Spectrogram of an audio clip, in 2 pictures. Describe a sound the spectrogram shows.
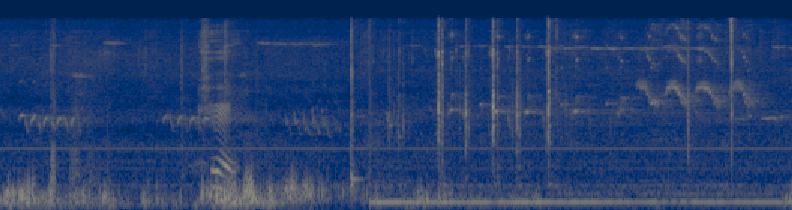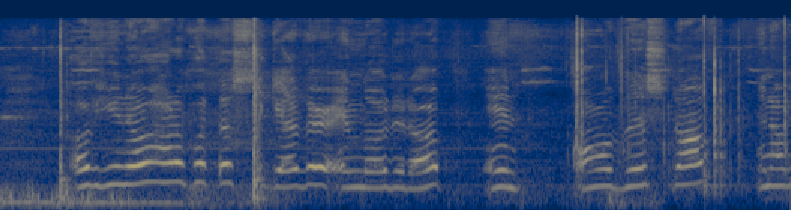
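Plastic parts of a toy gun click and rattle.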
